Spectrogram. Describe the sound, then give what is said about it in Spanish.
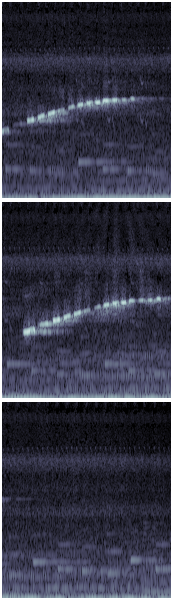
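Eerie, drawn-out whistling of the Silbón legend, rising in long gliding notes, two separate phrases climbing in pitch, heard alone over a faint steady hum and soft background buzz. “En algunos lugares lo conocen como el silbador o el chiflón.”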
